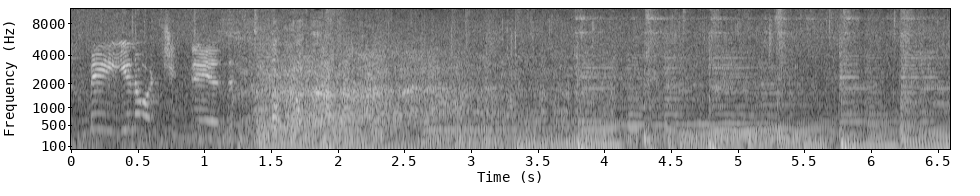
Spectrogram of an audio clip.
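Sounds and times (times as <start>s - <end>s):
steady rain falling: 0.0s - 6.5s
laughter: 1.2s - 4.1s.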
